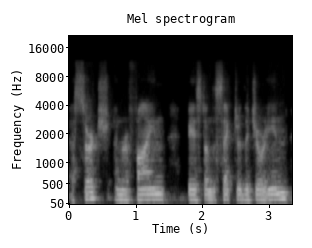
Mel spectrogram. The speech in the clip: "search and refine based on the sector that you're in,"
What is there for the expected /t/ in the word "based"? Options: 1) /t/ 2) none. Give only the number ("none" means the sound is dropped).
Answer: 1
